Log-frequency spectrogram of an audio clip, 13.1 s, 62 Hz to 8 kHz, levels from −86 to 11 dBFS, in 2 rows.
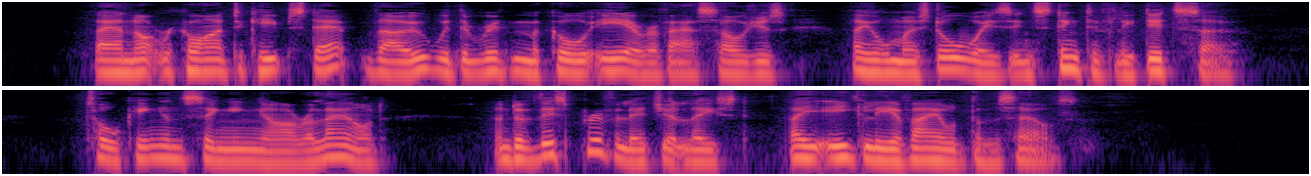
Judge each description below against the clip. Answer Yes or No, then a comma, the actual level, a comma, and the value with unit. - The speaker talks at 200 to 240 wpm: No, average, 165 wpm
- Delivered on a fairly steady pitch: No, average, 3.2 semitones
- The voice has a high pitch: No, low, 135 Hz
